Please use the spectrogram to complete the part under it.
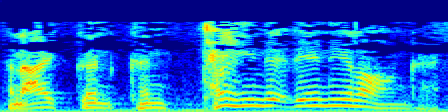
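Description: A man's voice: a little high, animated, a little hiss or hum. An older man from California, a seminary professor, lecturing earnestly and telling stories from his own life. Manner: measured, earnest, anecdotal. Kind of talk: classroom lecture with personal storytelling. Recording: dull lo-fi lecture recording.

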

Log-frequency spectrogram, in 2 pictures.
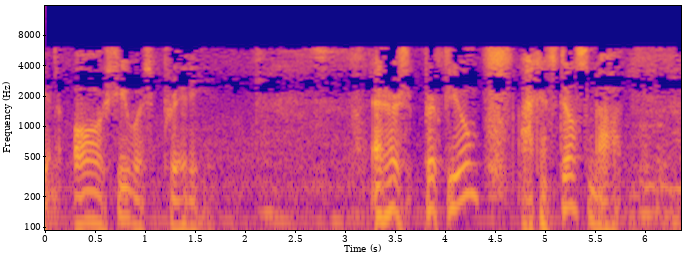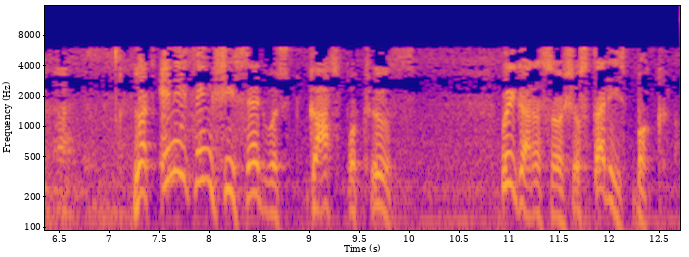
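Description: An older professor from California gives a classroom lecture in a measured, earnest way, slipping into personal stories. His voice sits at an ordinary middle pitch. The recording is dull and lo-fi, with a faint hiss underneath. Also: vocal fry. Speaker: seminary professor.

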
